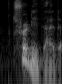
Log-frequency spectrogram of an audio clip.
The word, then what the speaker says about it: Trinidad and Tobago: people in 2022 and you pronounce Trinidad and Tobago like this go Trin knee dead and Bay go Trinidad and Tobago subscribe for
